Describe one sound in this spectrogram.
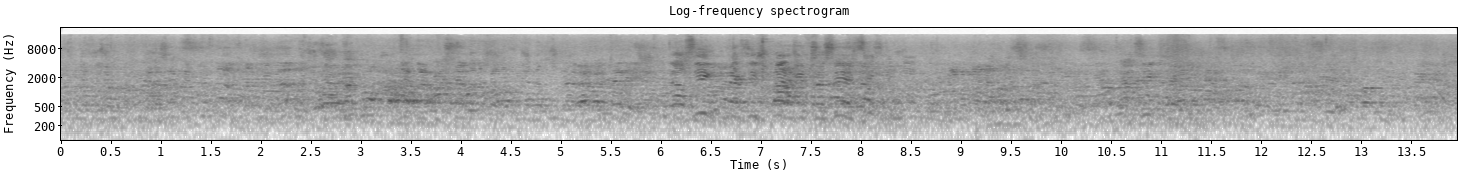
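A crowd of men and women chatters all around in a large echoing hall.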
